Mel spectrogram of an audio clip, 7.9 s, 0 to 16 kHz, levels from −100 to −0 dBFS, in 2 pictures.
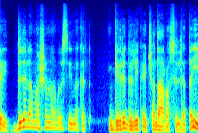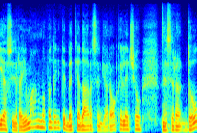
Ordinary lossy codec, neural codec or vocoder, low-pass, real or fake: MP3, 96 kbps; autoencoder, 48 kHz, 32 numbers a frame, DAC-VAE, trained on Japanese speech; 14.4 kHz; fake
